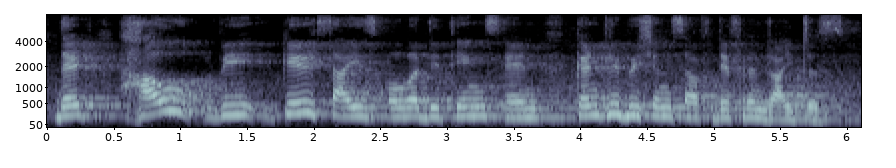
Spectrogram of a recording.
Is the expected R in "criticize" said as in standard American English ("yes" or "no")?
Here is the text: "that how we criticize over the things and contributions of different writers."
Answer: no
